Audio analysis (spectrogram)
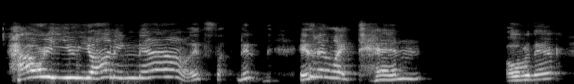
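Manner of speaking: disbelief. Real, not acted. Streamer asking a sleepy viewer, high amused disbelief.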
